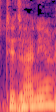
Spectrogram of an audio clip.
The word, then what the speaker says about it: Titania: I think, is that how you say it in English? Titania? – Yeah.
